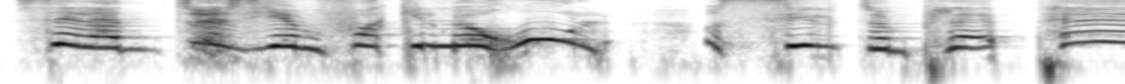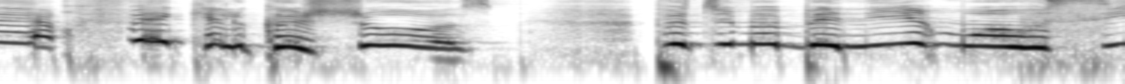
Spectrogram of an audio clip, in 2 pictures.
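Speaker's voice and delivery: supplication désespérée, très aiguë; désespoir. A narrator's reading. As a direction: supplie ton père d'une voix haut perchée. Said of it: "s'écria-t-il désespéré". (fils trahi qui implore, très aigu)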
